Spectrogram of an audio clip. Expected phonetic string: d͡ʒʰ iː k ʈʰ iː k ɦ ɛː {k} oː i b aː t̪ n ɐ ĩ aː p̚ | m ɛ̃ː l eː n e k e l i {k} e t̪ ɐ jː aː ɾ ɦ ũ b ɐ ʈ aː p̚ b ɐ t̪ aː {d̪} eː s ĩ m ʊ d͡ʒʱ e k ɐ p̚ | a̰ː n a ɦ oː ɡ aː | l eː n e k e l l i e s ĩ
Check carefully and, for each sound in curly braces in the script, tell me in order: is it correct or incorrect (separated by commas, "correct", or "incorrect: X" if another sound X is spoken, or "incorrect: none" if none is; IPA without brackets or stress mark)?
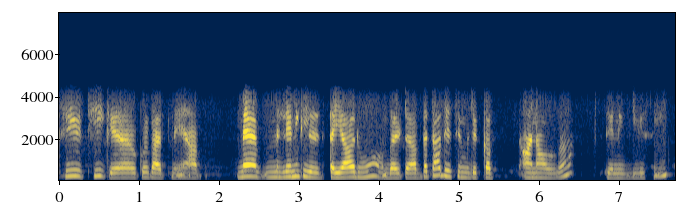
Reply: correct, incorrect: none, correct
